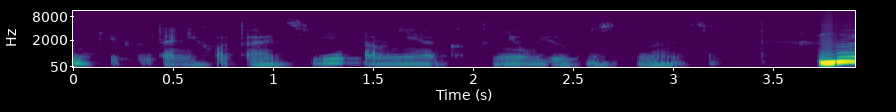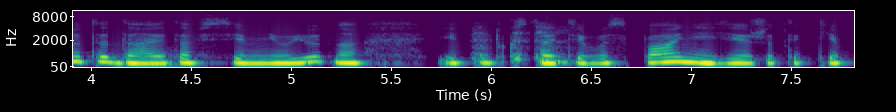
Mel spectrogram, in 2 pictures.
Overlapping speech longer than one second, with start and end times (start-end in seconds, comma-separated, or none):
none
